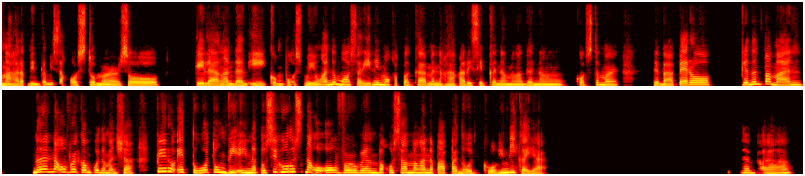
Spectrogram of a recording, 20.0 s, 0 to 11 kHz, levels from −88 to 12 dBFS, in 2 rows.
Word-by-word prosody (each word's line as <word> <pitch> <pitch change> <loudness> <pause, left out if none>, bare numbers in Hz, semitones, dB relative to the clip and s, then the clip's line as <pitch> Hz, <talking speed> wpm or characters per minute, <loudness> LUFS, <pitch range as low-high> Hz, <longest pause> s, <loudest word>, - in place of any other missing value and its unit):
humaharap 160 -2 +1
din 150 -1 -1
kami 155 0 -3
sa - - -7
customer. 145 -1 +1
So, 145 -1 +2 0.4
kailangan 185 -2 +2
lang 175 0 +1
i-compose 155 -2 -3
mo 160 - 0
yung 150 -2 +2
ano 240 +7 +3
mo, 245 -4 +3
sarili 215 +3 0
mo 215 -3 +1
kapagka 170 -3 -3
may 155 0 0
nakaka-receive 150 -1 -2
ka 155 - -2
ng 145 -1 +2
mga 140 -1 +2
ganung 140 -1 +2 0.2
customer, 220 - -1 0.5
'di 145 - +1
ba? 135 +2 0
Pero 245 +3 +1 0.3
ganun 280 +4 0
pa 330 - +1
man, 215 -1 0 0.4
na 325 +5 +4
na-overcome 330 -4 -1
ko 275 - -1
naman 220 -6 -1
siya. 200 -1 -3 0.2
Pero 395 -2 +2
ito, 300 -5 -2
'tong 290 +1 +3
VA 265 -2 +2
na 240 - +2
'to 245 - 0
siguro 345 +8 +1
s 365 - -8
na-o-overwhelmed 270 -4 +2
ako 245 +1 -1
sa 255 +1 -1
mga 230 -2 +2
napapanood 205 -5 -1
ko, 130 - 0
hindi 235 - +4
kaya? 120 - -3 2.4
'Di 245 0 -1
ba? 190 +4 -2
205 Hz, 155 wpm, -23 LUFS, 155-255 Hz, 2.4 s, na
